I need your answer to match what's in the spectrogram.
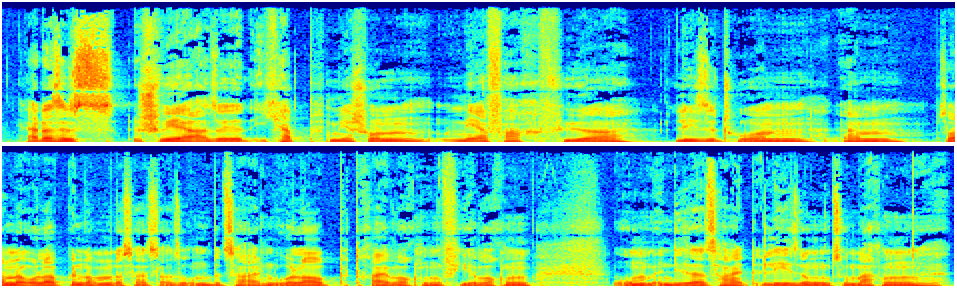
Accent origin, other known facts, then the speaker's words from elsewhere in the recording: Schleswig-Holstein, Germany; Ich bin in Schleswig-Holstein groß geworden, in der Nähe vom Schloss Gottorf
